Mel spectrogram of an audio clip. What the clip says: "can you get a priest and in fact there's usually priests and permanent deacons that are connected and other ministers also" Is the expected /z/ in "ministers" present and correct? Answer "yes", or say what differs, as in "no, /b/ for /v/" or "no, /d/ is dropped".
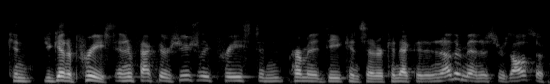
yes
